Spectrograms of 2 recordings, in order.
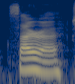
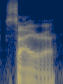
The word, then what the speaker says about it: Sihra: S-I-H-R-A. – S-I-H-R-A. Syrah. – Syrah.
